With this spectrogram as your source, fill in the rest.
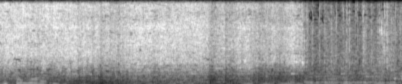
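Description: Meat sizzles loudly in hot oil.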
